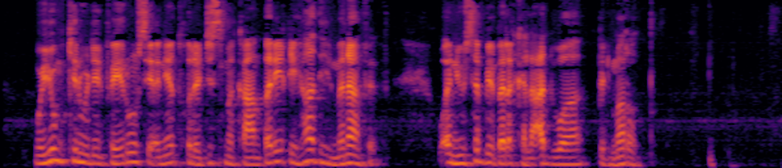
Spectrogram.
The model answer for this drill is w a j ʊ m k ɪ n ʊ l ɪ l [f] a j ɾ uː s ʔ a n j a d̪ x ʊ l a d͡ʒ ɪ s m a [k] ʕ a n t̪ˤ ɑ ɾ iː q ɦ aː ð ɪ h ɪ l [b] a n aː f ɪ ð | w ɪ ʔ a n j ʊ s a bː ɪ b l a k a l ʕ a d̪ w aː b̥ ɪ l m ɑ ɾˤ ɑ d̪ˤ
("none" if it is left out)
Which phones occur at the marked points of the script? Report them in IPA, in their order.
f, k, m

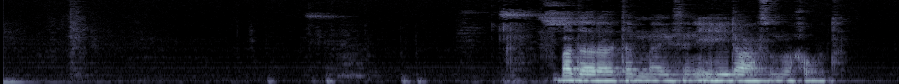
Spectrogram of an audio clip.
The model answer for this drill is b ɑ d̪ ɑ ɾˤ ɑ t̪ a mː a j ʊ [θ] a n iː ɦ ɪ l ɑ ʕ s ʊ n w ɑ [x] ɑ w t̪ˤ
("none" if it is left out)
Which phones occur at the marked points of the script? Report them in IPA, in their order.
θ, x

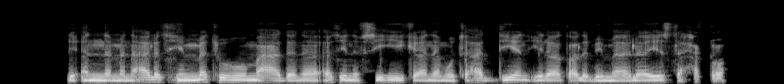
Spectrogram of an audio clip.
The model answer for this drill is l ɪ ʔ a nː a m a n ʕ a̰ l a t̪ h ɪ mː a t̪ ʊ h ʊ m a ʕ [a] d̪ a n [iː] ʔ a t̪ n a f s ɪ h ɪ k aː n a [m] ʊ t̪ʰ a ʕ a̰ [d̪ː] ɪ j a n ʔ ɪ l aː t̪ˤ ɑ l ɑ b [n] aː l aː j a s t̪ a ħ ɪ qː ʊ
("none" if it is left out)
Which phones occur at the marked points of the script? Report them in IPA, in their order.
a, aː, m, d̪ː, m

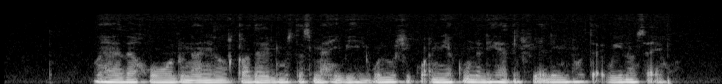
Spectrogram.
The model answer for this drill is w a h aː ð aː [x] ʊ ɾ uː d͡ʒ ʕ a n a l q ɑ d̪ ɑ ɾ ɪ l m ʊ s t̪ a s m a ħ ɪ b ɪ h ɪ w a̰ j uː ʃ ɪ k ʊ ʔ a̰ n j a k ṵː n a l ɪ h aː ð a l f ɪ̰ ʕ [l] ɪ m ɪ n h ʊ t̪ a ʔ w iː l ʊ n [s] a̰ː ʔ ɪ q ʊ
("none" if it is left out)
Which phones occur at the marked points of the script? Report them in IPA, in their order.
x, l, s

